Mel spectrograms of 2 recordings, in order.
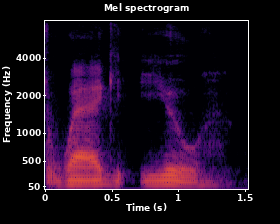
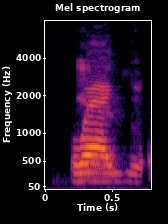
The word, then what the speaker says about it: Wagyu: This says it's pronounced Wagyu. – Wagyu.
